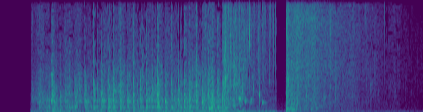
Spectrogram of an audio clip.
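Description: Logo intro sting made of sound effects: a dense crackling noise for about two and a half seconds, a brief cut-out, then one sharp hit that fades away over about a second.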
